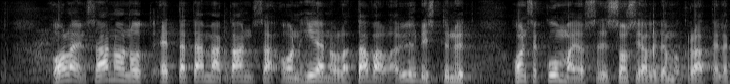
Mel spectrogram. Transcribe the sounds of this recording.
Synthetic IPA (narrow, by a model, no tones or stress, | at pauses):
olensɑnonut̪et̪ːæt̪æmækɑnsɑʔonhienolːɑt̪ɑʋɑlːɑyhdist̪ynyt̪ | onsekumːɑjosːɑsosiɑlidemokrɑːt̪ːiilːe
